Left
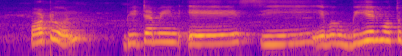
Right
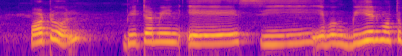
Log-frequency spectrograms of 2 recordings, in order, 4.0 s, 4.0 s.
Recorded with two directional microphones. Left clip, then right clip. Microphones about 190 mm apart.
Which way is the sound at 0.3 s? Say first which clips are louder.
Right 4 dB; 35° right (ahead or behind).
